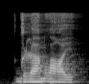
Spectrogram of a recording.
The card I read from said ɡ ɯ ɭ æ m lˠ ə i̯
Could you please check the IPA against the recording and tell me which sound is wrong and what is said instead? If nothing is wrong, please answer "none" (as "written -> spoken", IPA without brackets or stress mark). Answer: ə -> ɑ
